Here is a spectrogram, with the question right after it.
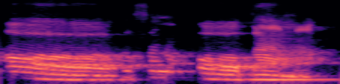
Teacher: Kwa mfano ukitizama mdomo wangu, ninaposema o, kwa mfano Obama, unaona kwamba ule mdomo wangu au midomo yangu imeviringwa, imechukua mkao au ule mduara au mviringo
